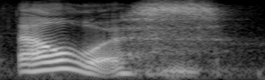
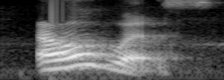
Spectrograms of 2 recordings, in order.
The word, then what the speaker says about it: Elwes: Okay, well, like, literally, as you called, I finished As You Wish by Carrie, how do you say his last name? Always? Always? The guy that was in Princess Bride. – I think it's Elwes. – Elwes.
